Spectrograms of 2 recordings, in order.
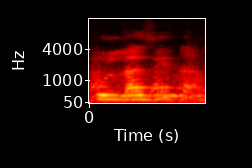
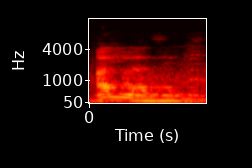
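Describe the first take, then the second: First: The word begins with an u vowel. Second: The word begins with an a vowel. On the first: The speaker calls it wrong. "Bukan ullazina" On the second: The speaker calls it right. "jangan ragu a-nya dibaca al"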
